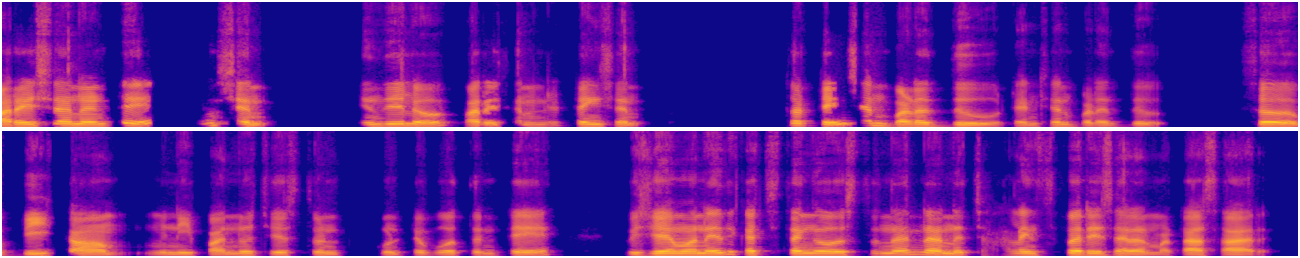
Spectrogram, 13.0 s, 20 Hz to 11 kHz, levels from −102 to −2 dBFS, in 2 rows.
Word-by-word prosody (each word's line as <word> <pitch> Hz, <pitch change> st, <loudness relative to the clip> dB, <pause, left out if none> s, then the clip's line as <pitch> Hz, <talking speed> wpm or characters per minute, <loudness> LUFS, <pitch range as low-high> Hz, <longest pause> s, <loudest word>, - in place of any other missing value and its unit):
పరేషాన్ 160 Hz, +6 st, +4 dB
అంటే 170 Hz, 0 st, 0 dB, 0.3 s
టెన్షన్. -, -, -1 dB, 0.5 s
హిందీలో 170 Hz, +3 st, +2 dB, 0.2 s
పరేషాన్ 140 Hz, +1 st, -1 dB
అంటే 145 Hz, -, -15 dB
tension. 155 Hz, 0 st, -1 dB, 0.7 s
So, -, -, 0 dB
tension 190 Hz, +5 st, +2 dB
బడద్దు, 140 Hz, -1 st, +2 dB, 0.2 s
tension 125 Hz, +6 st, -5 dB
బడద్దు. 125 Hz, 0 st, -5 dB, 0.5 s
So, -, -, +8 dB, 0.2 s
be 130 Hz, -, +3 dB
com 120 Hz, -2 st, +3 dB, 0.3 s
నీ 115 Hz, -, -1 dB
పని 115 Hz, +4 st, -1 dB
నువు 150 Hz, -, -2 dB
చేస్తు 125 Hz, +2 st, -4 dB, 0.3 s
కుంటూ 125 Hz, -1 st, -6 dB
పోతుంటే, 135 Hz, +1 st, -2 dB, 0.5 s
విజయం 150 Hz, +5 st, +5 dB
అనేది 170 Hz, +6 st, +3 dB
ఖచ్చితంగా 165 Hz, -1 st, +2 dB
ఒస్తుందని 155 Hz, +5 st, -2 dB
నన్ను 140 Hz, -5 st, +2 dB
చాలా 155 Hz, -, -12 dB
ఇన్స్‌పైర్ 155 Hz, +2 st, +3 dB
చేసారన్నమాట 115 Hz, -4 st, -1 dB
ఆ -, -, -15 dB
సారు. 110 Hz, -1 st, +2 dB
145 Hz, 145 wpm, -25 LUFS, 125-160 Hz, 0.7 s, So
